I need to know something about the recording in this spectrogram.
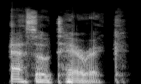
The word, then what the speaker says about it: esoteric: favorite adjectives is esoteric this word has four syllables and the stress is on that third syllable esoteric when we describe something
